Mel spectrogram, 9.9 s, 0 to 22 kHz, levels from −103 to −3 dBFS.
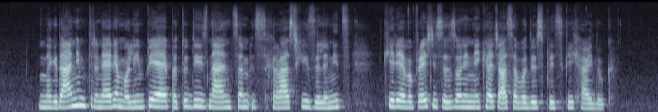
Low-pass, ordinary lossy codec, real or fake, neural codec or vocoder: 19.8 kHz; none; fake; vocoder, 44.1 kHz, 128 mel bands, Pupu-Vocoder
